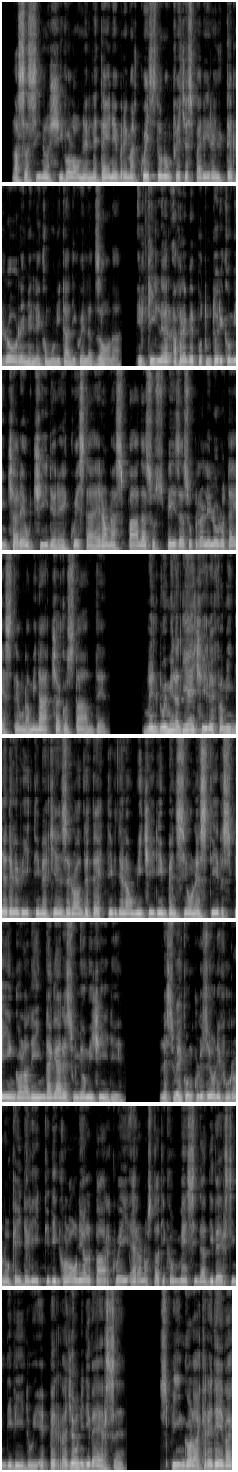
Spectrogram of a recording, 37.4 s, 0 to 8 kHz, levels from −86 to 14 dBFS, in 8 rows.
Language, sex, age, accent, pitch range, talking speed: Italian, male, 50-69, native, 125-150 Hz, 125 wpm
